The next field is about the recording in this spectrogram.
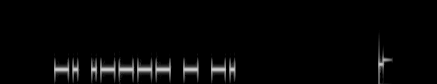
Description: Morse code, heard as a keyed tone, about 26 wpm, 700 Hz. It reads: N1TN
